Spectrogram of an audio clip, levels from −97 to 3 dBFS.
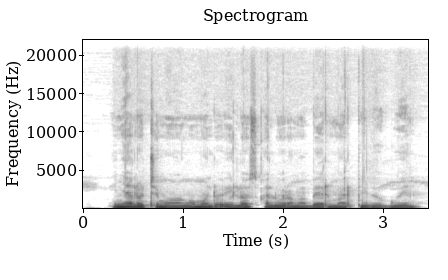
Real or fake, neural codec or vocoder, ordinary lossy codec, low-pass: real; none; none; none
